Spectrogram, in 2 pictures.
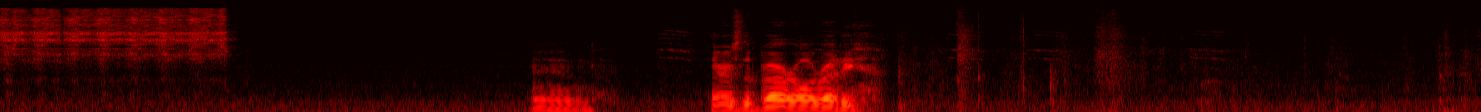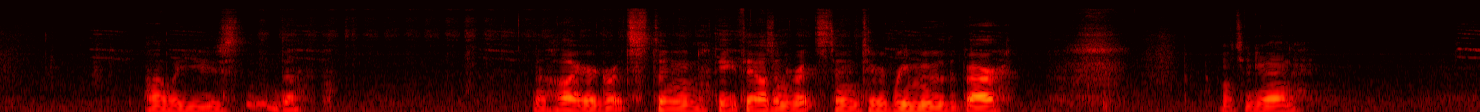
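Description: A chisel blade rubs back and forth across a water stone.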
